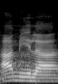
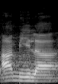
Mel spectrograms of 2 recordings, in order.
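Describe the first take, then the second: No difference in how they are said.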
